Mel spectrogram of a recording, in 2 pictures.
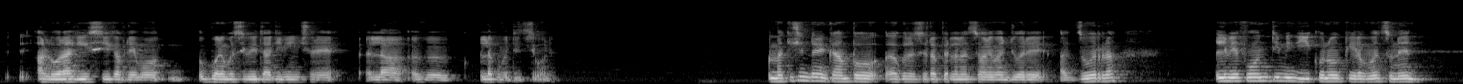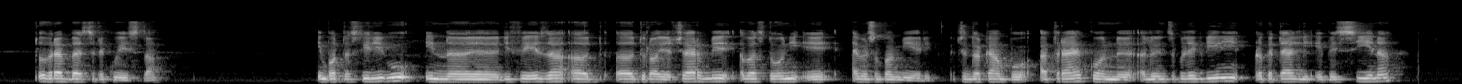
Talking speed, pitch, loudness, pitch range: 120 wpm, 125 Hz, -19 LUFS, 115-140 Hz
